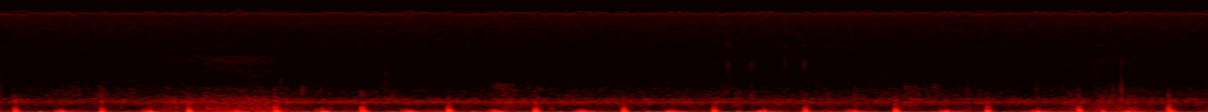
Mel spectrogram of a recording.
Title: Heart sounds after caffeine intake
